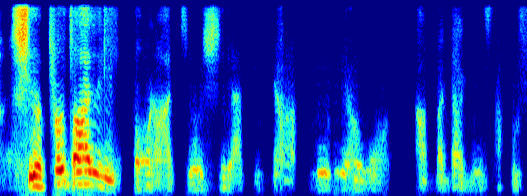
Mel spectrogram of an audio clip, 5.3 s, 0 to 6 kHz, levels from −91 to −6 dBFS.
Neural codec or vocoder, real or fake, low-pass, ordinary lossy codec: codec, 16 kHz, 1 kbps, FreqCodec, smaller model; fake; 5.4 kHz; none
